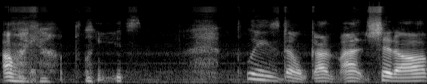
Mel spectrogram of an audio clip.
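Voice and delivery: mock crying, pleading tone. Speaker retells running outside after everything was cut off, retelling a crying plea. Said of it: "I run outside and I'm crying".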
